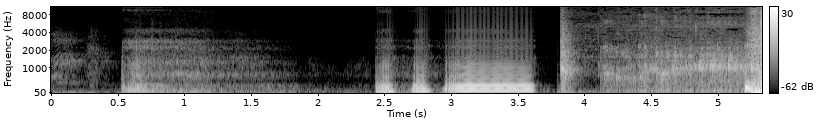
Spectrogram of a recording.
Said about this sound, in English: This is a dog getting his nails clipped. I hate it so much.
